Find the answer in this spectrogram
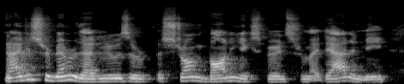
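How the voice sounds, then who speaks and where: Young man from California, slightly high. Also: fast talker. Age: young adult. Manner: storytelling, with frequent fillers. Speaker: podcast co-host. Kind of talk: casual sports chat.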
